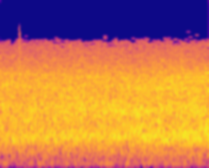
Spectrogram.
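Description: Football stadium crowd: a steady hum of thousands of voices, swelling slightly.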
